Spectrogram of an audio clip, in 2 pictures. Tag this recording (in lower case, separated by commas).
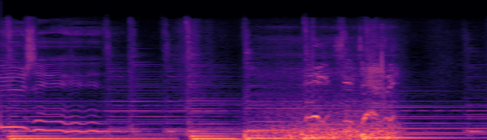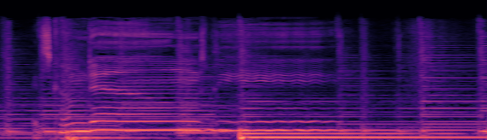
music, speech, sad music, lullaby, theme music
